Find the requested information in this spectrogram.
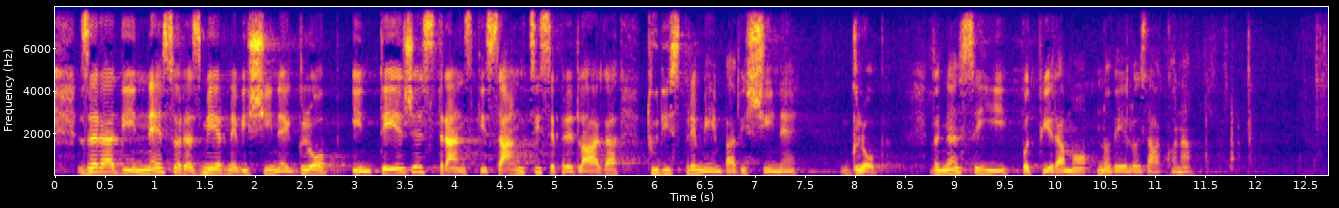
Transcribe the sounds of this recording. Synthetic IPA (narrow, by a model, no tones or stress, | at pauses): zaɾaːd̪inɛsɔɾazmeːɾnɛʋiʃiːnɛɡlopint̪eːʒɛst̪ɾaːnskisãːŋkt̪sisɛpɾɛd̪laːɡat̪uːd̪ispɾɛmembaʋiʃiːnɛɡlo̰ːpʋənəsjipɔt̪̚piːɾamɔnɔʋeːlɔzaːkɔna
